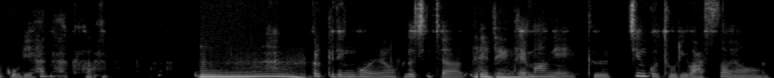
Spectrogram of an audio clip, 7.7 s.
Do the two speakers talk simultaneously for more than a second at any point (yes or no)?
no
